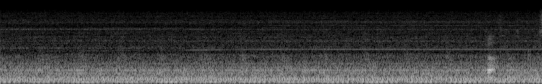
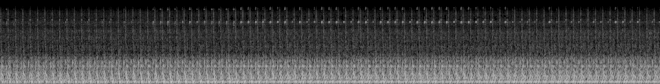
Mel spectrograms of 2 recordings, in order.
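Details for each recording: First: Miele W5000WPS Supertronic washing machine (2012) at its 1600 rpm final spin: smooth, even high-pitched jet-like roar with no knocks or scraping; drum and bearings sound healthy. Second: 2012 Miele W5000WPS Supertronic washer speeding up in spin: steady low drone with even throb about twice a second, whole chair vibrating, which it normally doesn't do; excessive vibration, cause unknown.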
